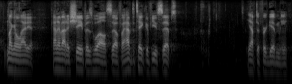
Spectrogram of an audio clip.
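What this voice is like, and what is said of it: Out of breath, parched throat. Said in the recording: “my throat's a little parched. I'm a little out of breath.”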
